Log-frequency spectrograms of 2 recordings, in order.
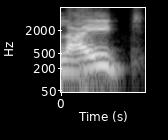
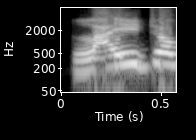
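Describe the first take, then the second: First: "লাইট" as la-it, stopping on the t; correct closed ending. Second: "লাইটও" as la-i-to, with an o after the t; wrong final vowel. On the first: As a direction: end "লাইট" on a clean t with no vowel. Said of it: "আপনি বলেন কি লাইট". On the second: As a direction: add an open o to the end of "লাইটও". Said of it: "লাইটও বলেন না". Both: Shown as a demonstration.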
